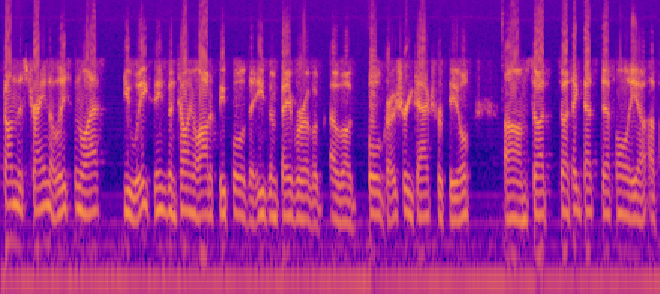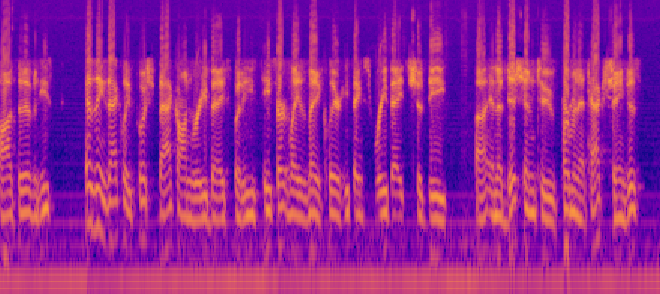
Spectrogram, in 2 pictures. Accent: Montgomery, Alabama, United States; And, you know, I'm from Montgomery.

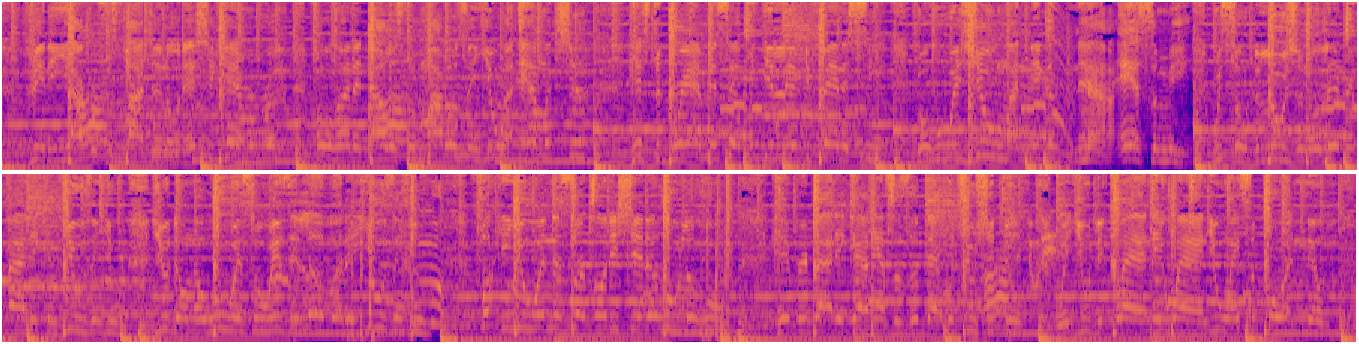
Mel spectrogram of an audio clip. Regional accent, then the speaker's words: Nashville, Tennessee, United States; you know we're originally from Nashville.

